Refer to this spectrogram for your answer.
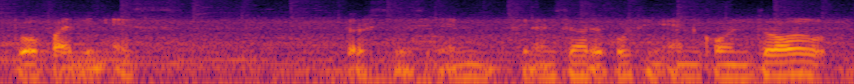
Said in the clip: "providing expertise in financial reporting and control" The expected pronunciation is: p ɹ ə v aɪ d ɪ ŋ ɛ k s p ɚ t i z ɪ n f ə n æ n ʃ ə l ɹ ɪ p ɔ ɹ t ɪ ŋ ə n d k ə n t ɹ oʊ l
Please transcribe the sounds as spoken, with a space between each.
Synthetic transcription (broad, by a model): p ɹ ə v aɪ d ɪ ŋ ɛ s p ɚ s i s ɪ n f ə n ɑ n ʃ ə l ɹ ɪ p ɔ ɹ t ɪ ŋ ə n k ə n t ɹ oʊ l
